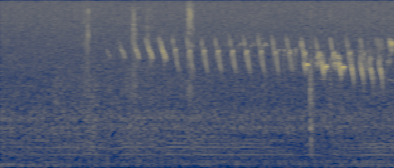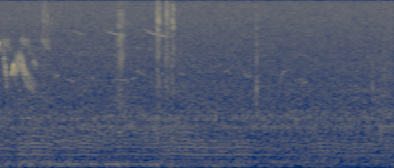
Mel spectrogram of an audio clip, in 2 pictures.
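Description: A small songbird's rapid trill of about three seconds, its quick notes sliding lower and ending in a short flourish, over a faint steady hum.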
